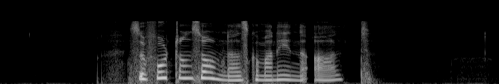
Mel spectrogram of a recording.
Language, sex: Swedish, female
